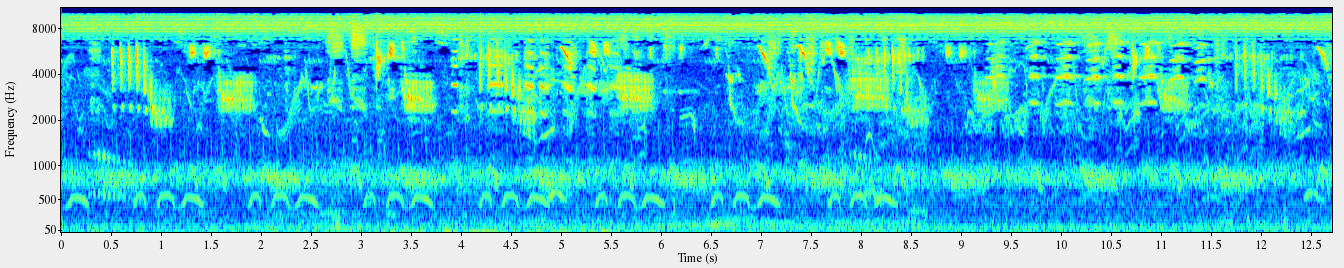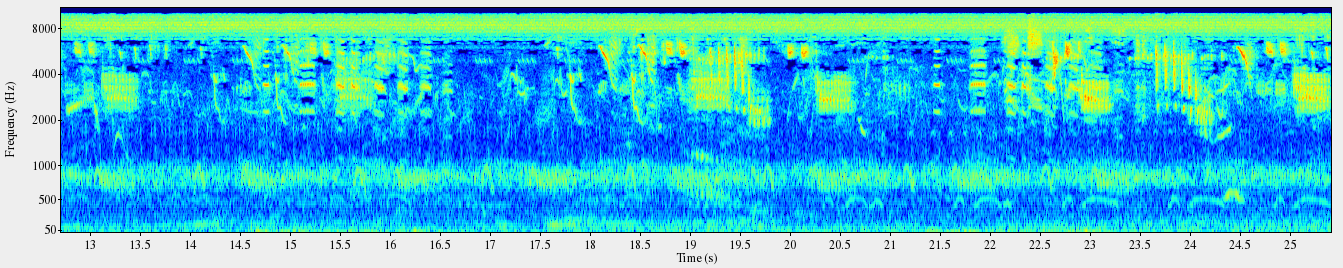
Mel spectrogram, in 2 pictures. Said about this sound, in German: Noch bei Dunkelheit fahren wir in die Grassavanne hinein und erleben dort das Erwachen des Tages. Das neben der wunderschönen Lichtstimmung insbesondere von einem opulenten Vogelkonzert bestimmt wird.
